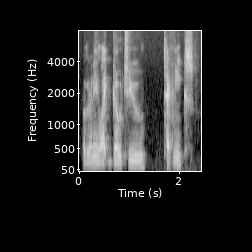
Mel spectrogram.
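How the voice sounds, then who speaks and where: A man hosting an interview, relaxed and easygoing, reading out audience questions. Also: lowish voice, moderate pace. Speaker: host. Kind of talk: casual interview talk.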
